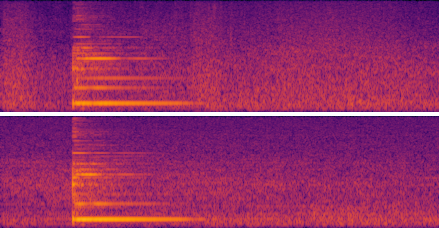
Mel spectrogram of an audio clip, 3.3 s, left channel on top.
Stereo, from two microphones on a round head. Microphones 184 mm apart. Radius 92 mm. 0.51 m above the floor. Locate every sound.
0.5 s dishes clattering: 70° right (ahead or behind), 3.5 m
